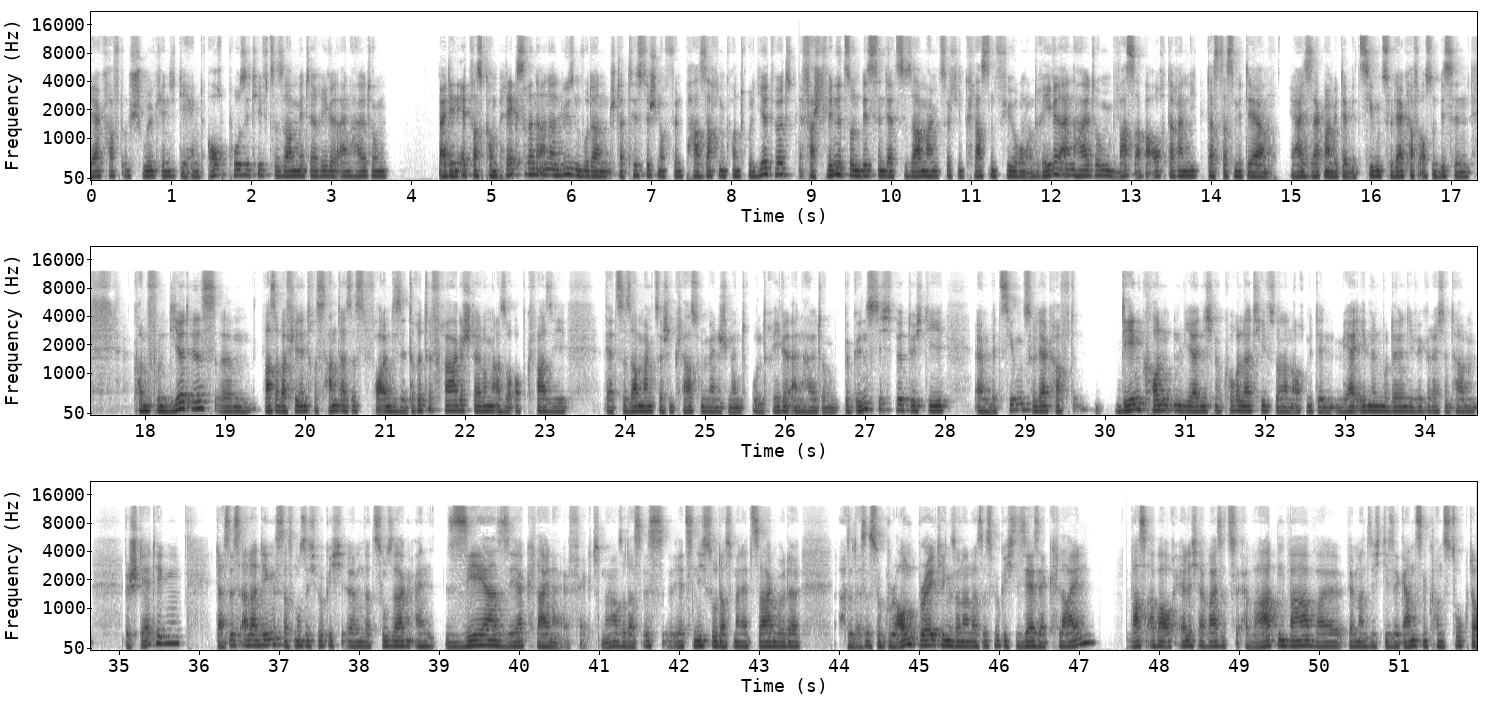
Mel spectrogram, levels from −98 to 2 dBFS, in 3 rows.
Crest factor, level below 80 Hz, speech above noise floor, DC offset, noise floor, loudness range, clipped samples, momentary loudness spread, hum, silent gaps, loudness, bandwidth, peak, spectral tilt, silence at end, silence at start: 20 dB; -58 dBFS; 50 dB; under 0.1%; -77 dBFS; 3 LU; under 0.1%; 9 LU; none; none; -27 LUFS; 12.5 kHz; -8 dBFS; -6 dB/octave; 0 s; 0 s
